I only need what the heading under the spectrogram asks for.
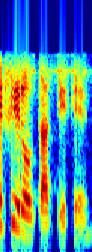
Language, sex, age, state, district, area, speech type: Marathi, other, 30-45, Maharashtra, Akola, urban, conversation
